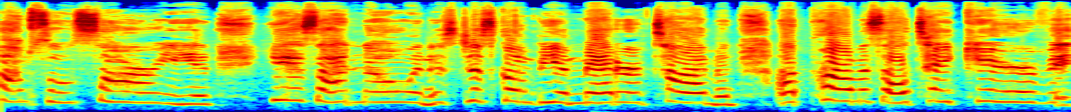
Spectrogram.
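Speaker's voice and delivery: play-acted, tearful, high, crying, pleading voice. Retelling a scene where Marissa takes a phone call, imitating Marissa crying. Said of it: "all of a sudden she's crying like".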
